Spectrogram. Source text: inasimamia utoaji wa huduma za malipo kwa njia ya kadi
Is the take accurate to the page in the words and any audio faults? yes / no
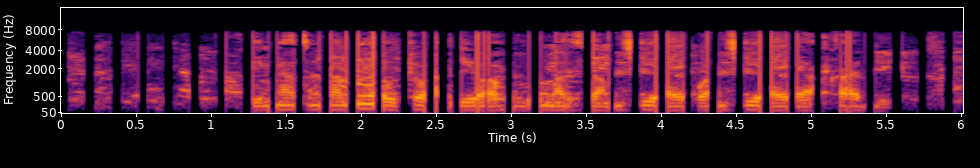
no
